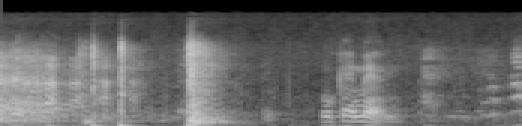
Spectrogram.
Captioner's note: door opens and shuts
